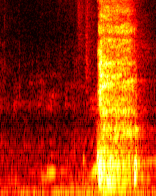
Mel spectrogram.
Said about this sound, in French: Alors je vous prie d'excuser par avance parce que je risque de tousser un peu beaucoup. Je sors d'une bronchite.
